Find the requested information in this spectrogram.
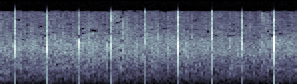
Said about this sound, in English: I mean, if you don't clap, let everybody clap. Come on, just. Even if you don't want to clap, just.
